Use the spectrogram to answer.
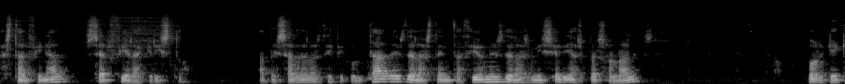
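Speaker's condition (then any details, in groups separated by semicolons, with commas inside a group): No condition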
